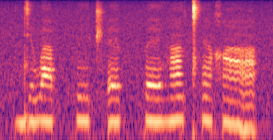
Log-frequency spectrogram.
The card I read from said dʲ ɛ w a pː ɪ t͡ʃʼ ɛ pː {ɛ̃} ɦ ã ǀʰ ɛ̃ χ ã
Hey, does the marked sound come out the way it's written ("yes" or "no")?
no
